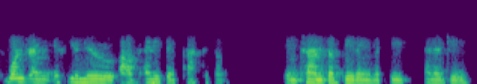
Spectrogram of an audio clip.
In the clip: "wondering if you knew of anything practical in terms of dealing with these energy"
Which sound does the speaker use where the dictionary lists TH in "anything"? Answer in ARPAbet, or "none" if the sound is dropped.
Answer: TH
